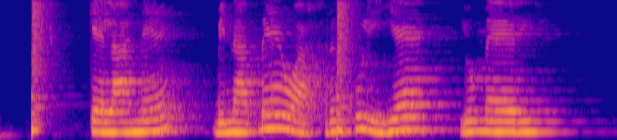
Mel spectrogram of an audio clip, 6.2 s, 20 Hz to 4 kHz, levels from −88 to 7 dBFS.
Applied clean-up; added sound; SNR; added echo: none; Snare drum; 13 dB; reverberation time 0.8 s.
